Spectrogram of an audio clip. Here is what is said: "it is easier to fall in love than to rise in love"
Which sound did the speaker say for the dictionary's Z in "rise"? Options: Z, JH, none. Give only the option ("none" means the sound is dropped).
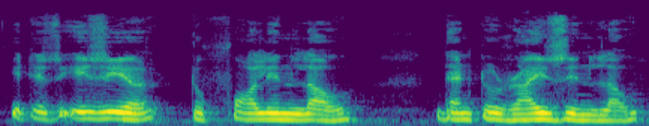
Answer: Z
